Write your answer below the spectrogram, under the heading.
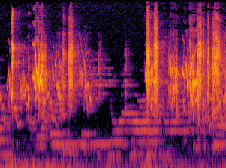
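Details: Pet Australian budgies give raspy chattering bursts, a pause of about a second, then another run of scratchy squawks and warbles.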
